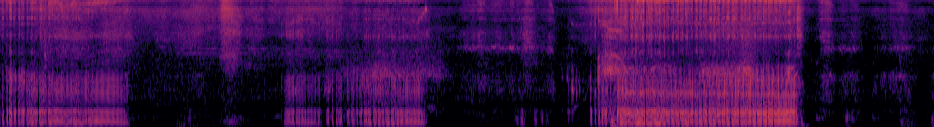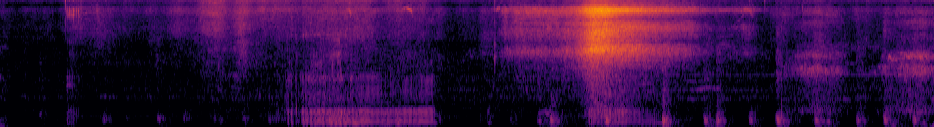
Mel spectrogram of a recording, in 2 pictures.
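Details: A feisty female pet dog with big flappy ears growls indoors in low, rumbling bursts of one to two seconds, the loudest near the middle, separated by quieter breathing-like pauses.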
